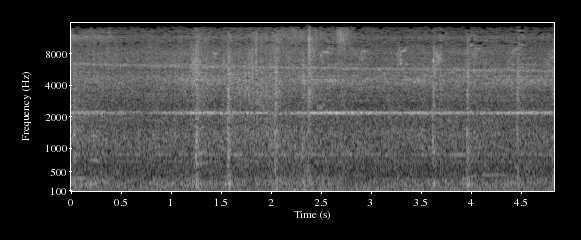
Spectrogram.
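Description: Kangra Valley Railway 2 ft 6 in narrow-gauge passenger train running, heard from aboard a coach: a steady rumble of wheels on track with a few irregular knocks from the rail joints and a steady high whine above it.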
